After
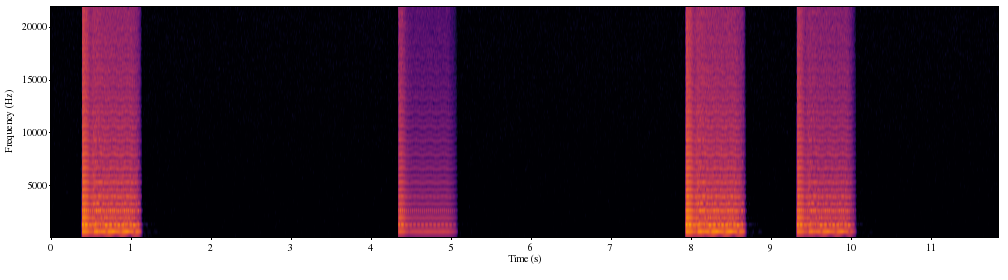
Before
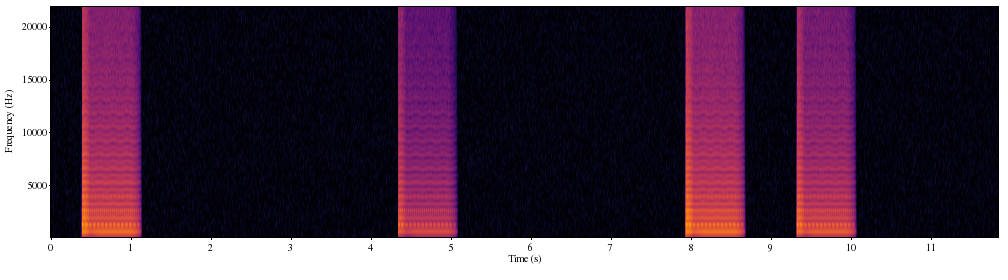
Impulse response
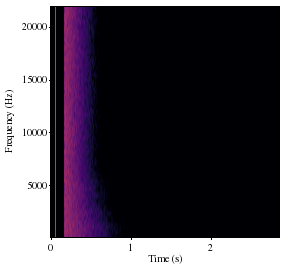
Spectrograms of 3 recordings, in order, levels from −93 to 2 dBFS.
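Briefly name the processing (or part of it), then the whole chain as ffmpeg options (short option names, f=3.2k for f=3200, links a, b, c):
keyed gated reverb: -filter_complex "[0:a]highshelf=f=8.8k:g=3.5,asplit=3[a][b][c];[1:a]atrim=start_sample=2205[d];[b][d]afir=irnorm=-1:irlink=0[e];[c]apad=whole_len=522470[f];[e][f]sidechaingate=range=-51dB:threshold=-32dB:ratio=16:detection=peak,volume=3.5dB[g];[a][g]amix=inputs=2:normalize=0,volume=-6dB"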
